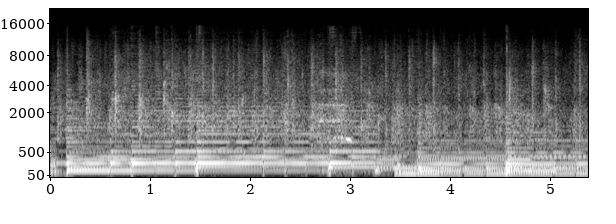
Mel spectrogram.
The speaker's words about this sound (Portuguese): Amém, igreja? Você crê? Mesmo? Então aplauda Jesus por isso.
